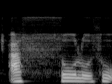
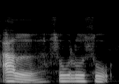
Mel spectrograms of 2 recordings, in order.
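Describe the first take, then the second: First: The l is merged into the following s sound. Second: The l is clearly pronounced before the s. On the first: The speaker calls it right. "dibacanya dileburkan langsung" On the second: The speaker calls it wrong.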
